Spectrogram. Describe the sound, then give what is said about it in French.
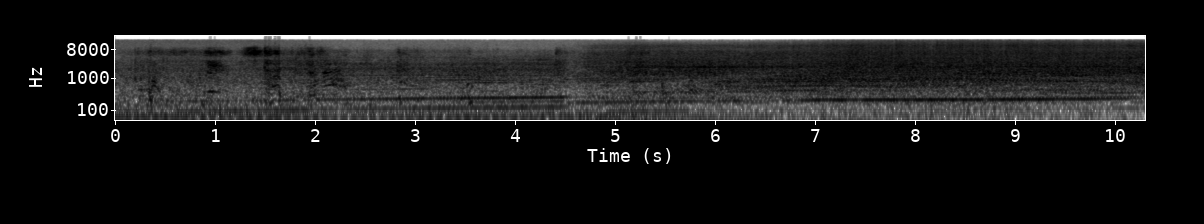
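A scooter engine is started and runs loud, its buzzing drone shifting partway through, then climbing steadily in pitch as it revs up. “Et met le scooter en route.”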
